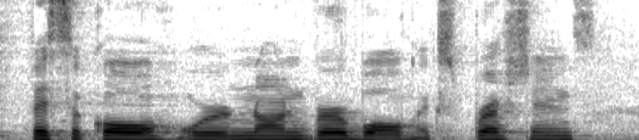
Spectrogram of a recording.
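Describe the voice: At a fairly slow pace, a woman speaks in a fairly low voice with a slightly mellow tone.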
